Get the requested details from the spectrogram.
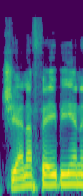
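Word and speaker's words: Genah Fabian: So if my research is accurate, you were to face, is it Jenna Fabian in 2019? Okay. Yep. I pronounced her name right.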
